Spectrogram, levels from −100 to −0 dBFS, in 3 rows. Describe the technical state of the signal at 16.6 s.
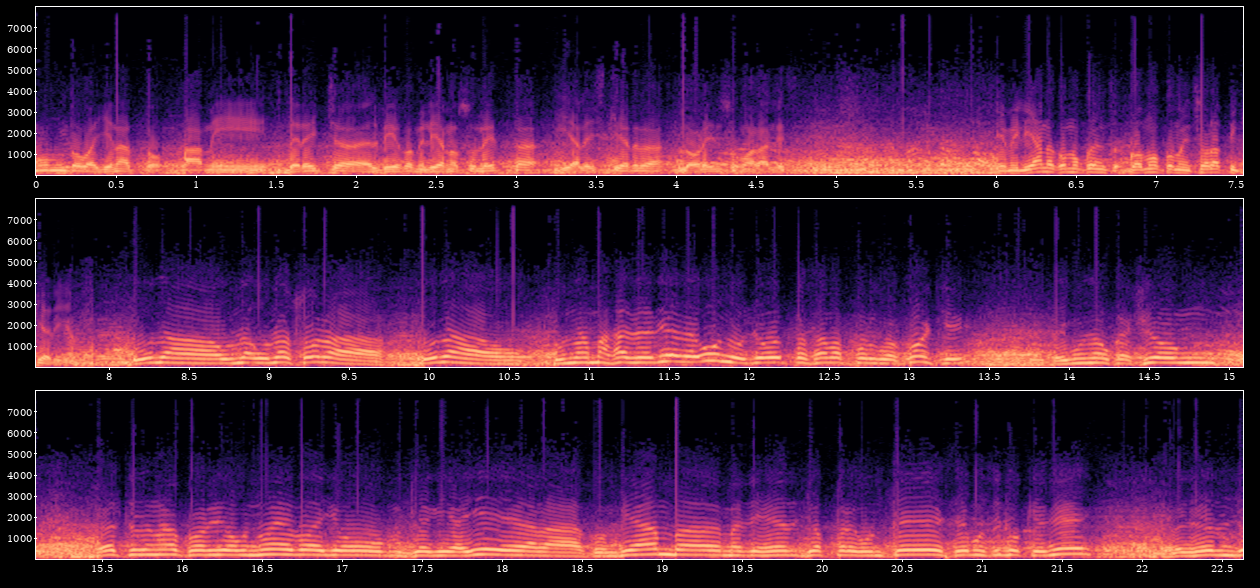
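At 16.6 s the gain pumping that runs through the whole clip is present: the gain swings by around 10 dB, pulled down on each loud sound so loud and soft parts end up closer in level and the sound is squashed, likely an overdriven input clamped by a fast limiter. Unlike a noise gate, it pulls loud sounds down rather than cutting quiet parts to silence.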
